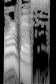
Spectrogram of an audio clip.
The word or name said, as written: orvis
